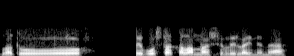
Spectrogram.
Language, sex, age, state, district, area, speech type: Bodo, male, 18-30, Assam, Chirang, rural, conversation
